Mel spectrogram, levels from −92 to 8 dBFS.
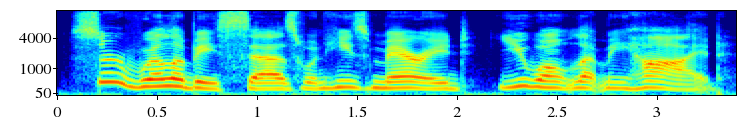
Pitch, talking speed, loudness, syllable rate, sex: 210 Hz, 195 wpm, -17 LUFS, 4.4 syllables/s, female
